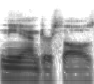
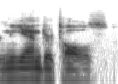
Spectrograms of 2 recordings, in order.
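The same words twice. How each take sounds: First: The middle consonant is a soft 'th' sound. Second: The middle consonant is a hard 't' sound. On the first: The speaker calls it wrong. "they're not Neanderthals" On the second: The speaker calls it right. "the T H is pronounced like a T in German"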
